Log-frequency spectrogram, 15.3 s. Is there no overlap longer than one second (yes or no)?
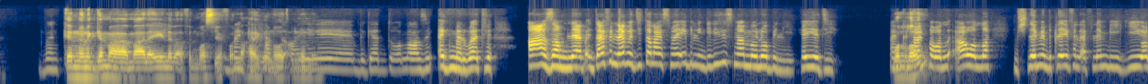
no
